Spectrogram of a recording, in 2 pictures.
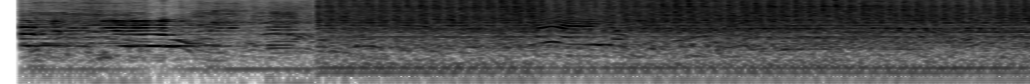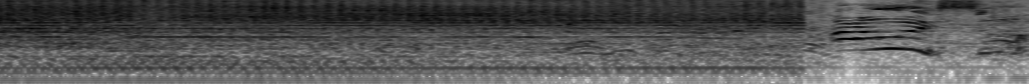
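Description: Engine of a trackless road train running steadily as the train passes close by. It follows a brief voice at the start, and high voices take over near the end.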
